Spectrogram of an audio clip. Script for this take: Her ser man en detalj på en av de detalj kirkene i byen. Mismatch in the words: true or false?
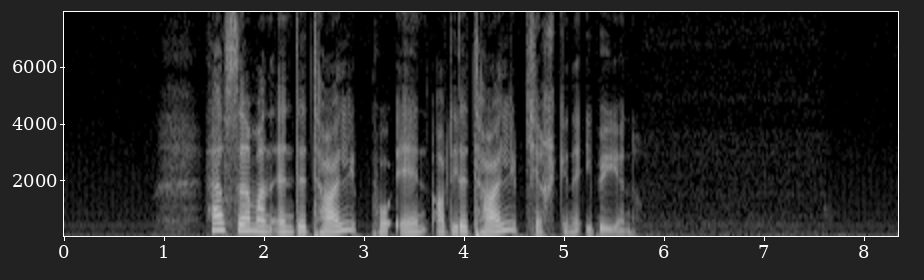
false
